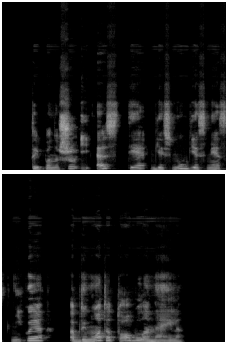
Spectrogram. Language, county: Lithuanian, Vilnius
